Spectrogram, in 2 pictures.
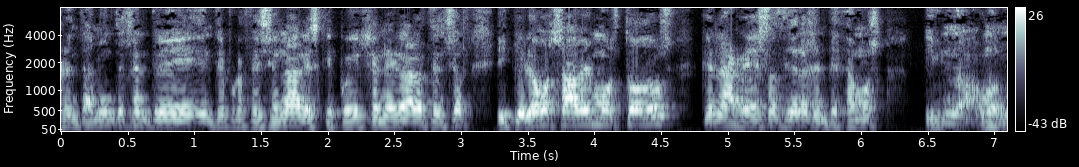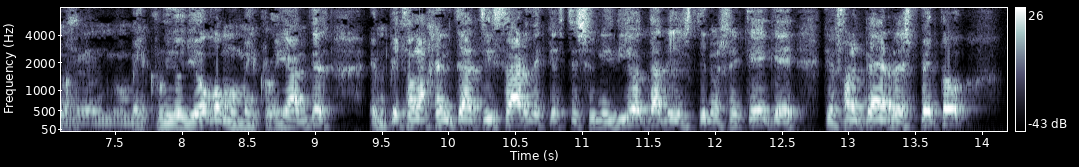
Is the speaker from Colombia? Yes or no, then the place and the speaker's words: no; Spain; somos españoles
